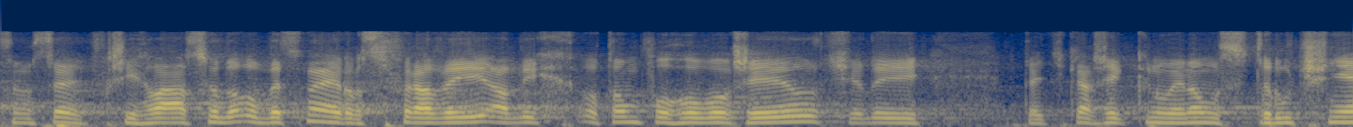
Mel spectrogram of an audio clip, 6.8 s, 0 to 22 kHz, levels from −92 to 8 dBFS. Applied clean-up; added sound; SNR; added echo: none; none; none; none.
